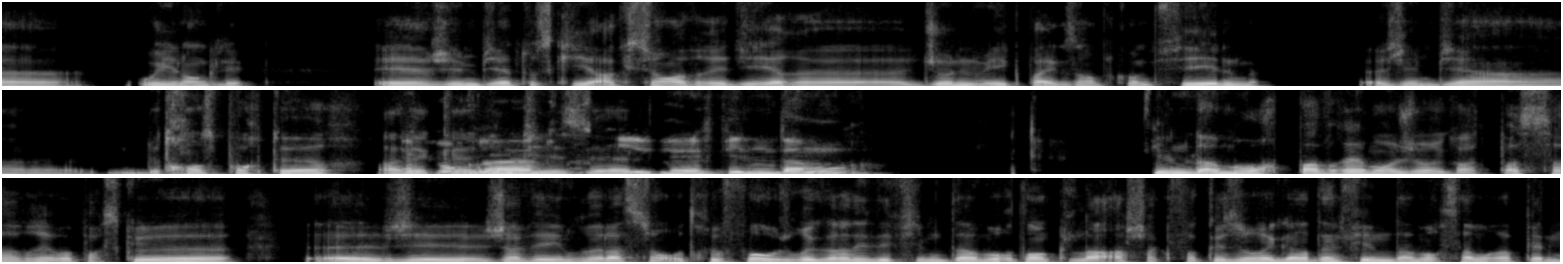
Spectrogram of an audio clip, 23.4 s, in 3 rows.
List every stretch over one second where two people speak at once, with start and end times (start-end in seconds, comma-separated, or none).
9.8-11.0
